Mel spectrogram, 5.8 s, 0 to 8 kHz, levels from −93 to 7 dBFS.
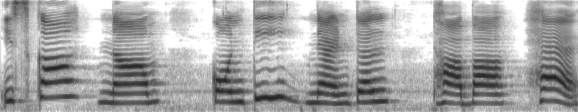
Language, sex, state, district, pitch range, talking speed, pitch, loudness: Hindi, female, Punjab, Fazilka, 255-335 Hz, 50 wpm, 280 Hz, -14 LUFS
